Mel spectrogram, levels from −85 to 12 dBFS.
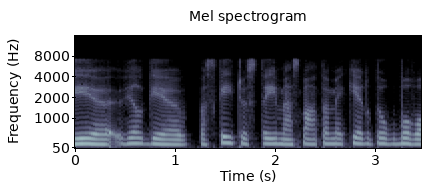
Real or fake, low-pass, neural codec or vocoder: fake; 7.2 kHz; codec, 16 kHz, 0.8 kbps, ZipCodec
